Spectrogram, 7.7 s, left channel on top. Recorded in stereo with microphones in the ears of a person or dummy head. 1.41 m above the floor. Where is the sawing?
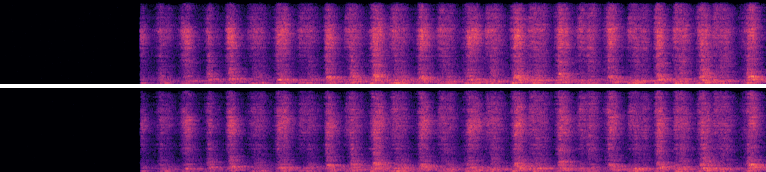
35° left (ahead or behind), 1.1 m.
